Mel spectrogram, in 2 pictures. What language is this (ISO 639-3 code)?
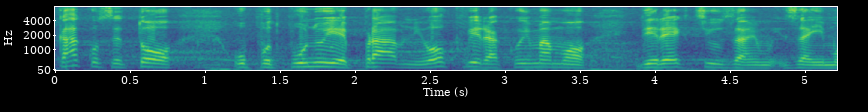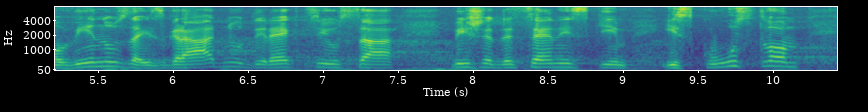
srp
